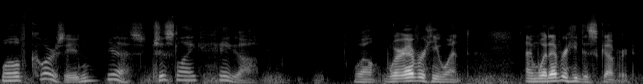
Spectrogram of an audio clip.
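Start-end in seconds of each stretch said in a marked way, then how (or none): 0.0-2.6 higher, softer, playing along with a child; straight-faced agreement. Astonished dad answering his five-year-old, trying to keep a straight face. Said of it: "tried to keep a straight face and go".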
